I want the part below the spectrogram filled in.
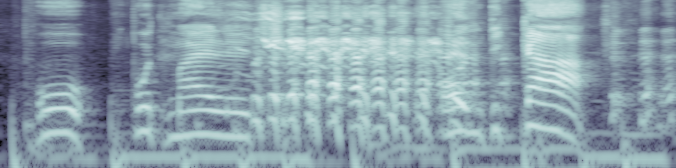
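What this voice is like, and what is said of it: Imitates another person's heavy accent. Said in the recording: “But that's not how my father sounds. My father has a real big accent.”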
